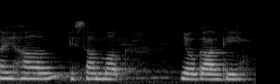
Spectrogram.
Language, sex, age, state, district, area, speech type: Manipuri, female, 18-30, Manipur, Bishnupur, rural, spontaneous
